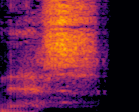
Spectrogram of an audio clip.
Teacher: vibrate your vocal cords for the voice sound, like in this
